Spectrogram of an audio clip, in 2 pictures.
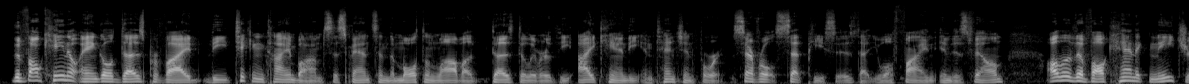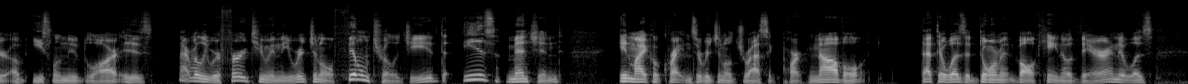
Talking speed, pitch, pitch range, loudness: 170 wpm, 105 Hz, 90-125 Hz, -27 LUFS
